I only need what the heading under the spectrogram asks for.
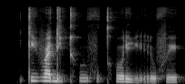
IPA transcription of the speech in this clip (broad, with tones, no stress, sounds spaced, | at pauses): t i˦ β a˦ d i˨ kʰ u˦ f ʊ˦ kʰ o˦ ɾ iː˨ r u˨ f e˦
